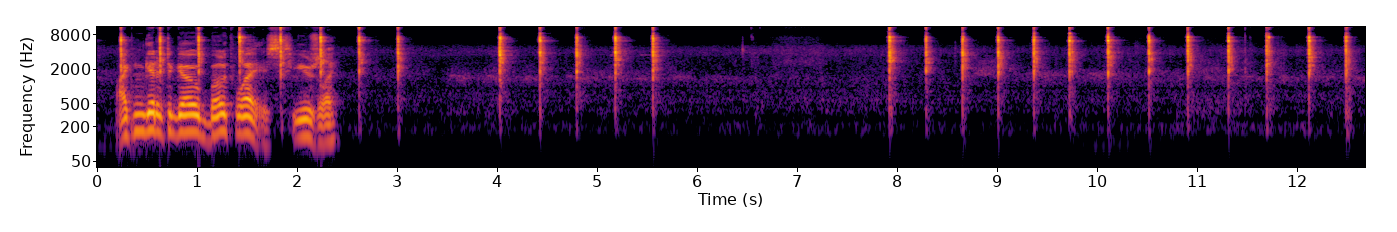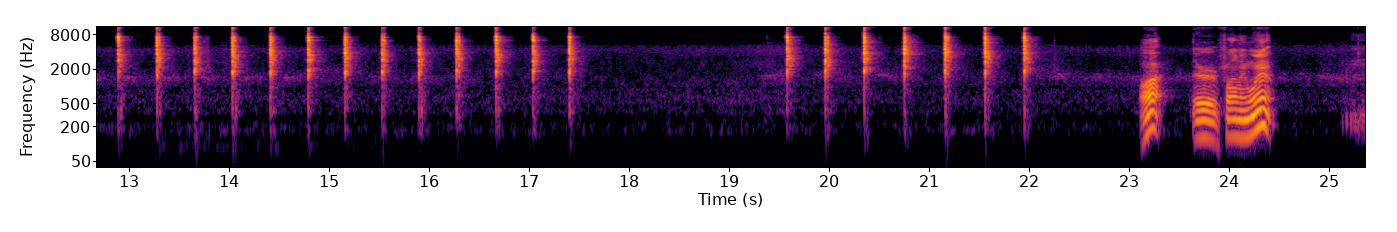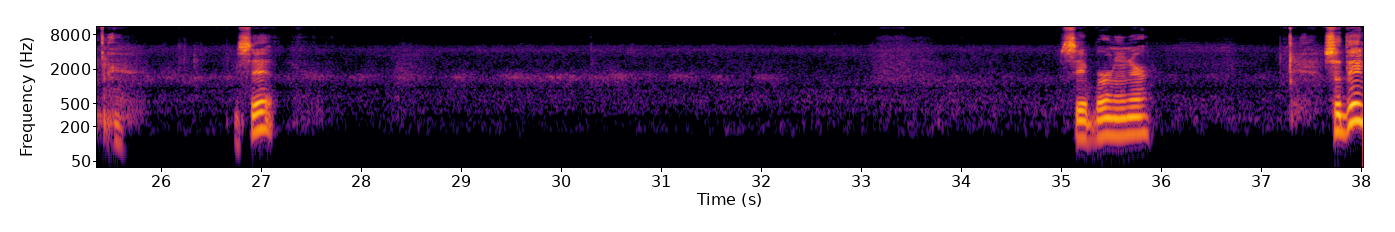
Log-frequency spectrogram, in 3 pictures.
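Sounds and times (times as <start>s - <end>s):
steel striker clicking on flint: 0.1s - 3.2s, 4.0s - 5.8s, 7.9s - 17.6s, 19.5s - 22.2s.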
